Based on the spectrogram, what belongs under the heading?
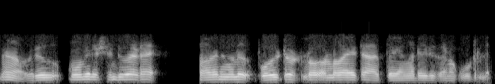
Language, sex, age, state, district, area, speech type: Malayalam, male, 60+, Kerala, Idukki, rural, conversation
